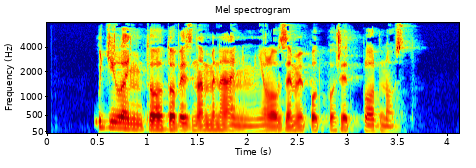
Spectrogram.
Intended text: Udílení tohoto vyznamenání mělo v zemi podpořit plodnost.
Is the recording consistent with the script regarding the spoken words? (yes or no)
yes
